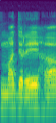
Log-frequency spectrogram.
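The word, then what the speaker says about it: مجريها: مجریہا کا تلفظ مجریہا ہوگا.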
